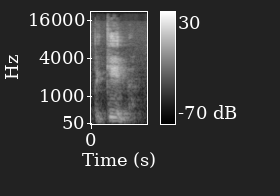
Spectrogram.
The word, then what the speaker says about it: begin: The word begin is stressed on the second syllable.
